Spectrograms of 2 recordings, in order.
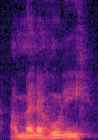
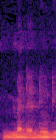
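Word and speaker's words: Menahune: Menahuni, actually is that's how you pronounce it, Menahuni, not Menanuni, whatever I said before.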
